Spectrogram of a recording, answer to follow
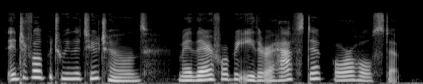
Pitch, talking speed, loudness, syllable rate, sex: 215 Hz, 240 wpm, -18 LUFS, 7.3 syllables/s, female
